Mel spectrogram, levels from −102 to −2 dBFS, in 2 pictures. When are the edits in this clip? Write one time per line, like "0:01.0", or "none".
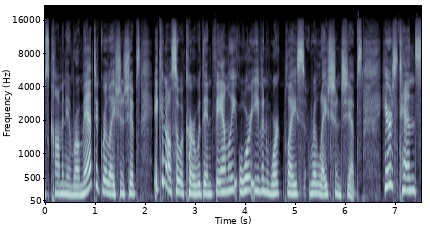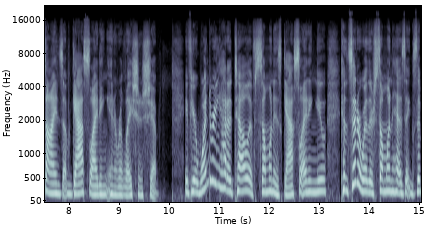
none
